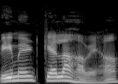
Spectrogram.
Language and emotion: Goan Konkani, neutral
